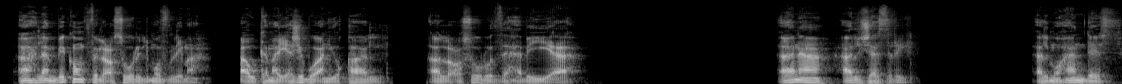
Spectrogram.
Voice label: arabic m narration; voice demos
